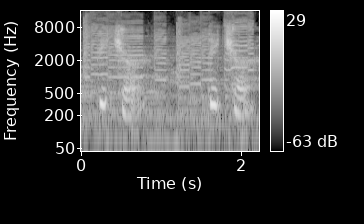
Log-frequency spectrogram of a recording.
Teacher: Disimbolkan dengan huruf T, dan konsonan ini masuk ke dalam alveolar, plosive, dan juga voiceless sound.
